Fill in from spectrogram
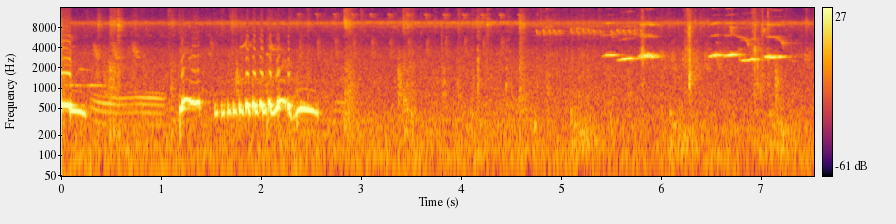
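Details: African collared dove coo used as a lure for local doves: one rolling purred phrase near the start, then quieter stretches where small birds chirp high and thin.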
